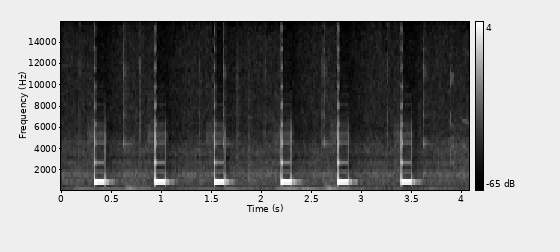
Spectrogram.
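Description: Motorola RMU2080D two-way radio giving a short keypad beep at each press of its B button: six beeps about 0.6 s apart, each press stepping the channel's code value up by one in programming mode.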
